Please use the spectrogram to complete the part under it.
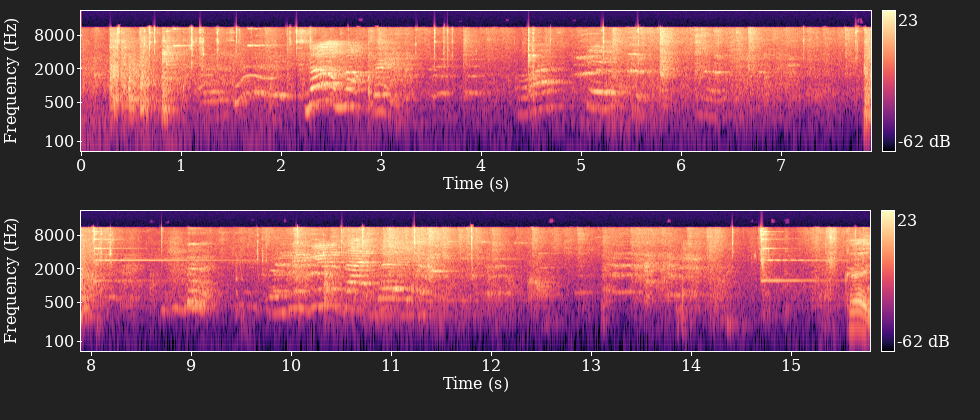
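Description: A ratchet wrench clicks on a metal bolt.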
